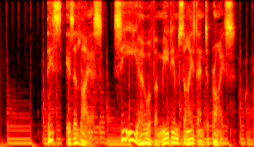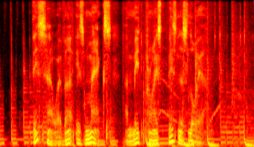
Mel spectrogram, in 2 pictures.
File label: British Voiceover Corporate Video; DOCUE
